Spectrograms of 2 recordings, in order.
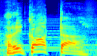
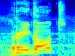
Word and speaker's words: ricotta: Ricotta. Rigot? Ricotta. Rigot. No, ricotta. No, rigot. No, rigot no.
